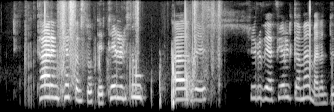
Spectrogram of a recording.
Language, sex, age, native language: Icelandic, male, 11, Icelandic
